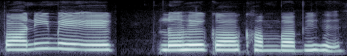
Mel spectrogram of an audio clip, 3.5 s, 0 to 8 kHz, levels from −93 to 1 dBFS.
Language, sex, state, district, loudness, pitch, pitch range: Hindi, female, Madhya Pradesh, Bhopal, -13 LUFS, 225 Hz, 215-235 Hz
